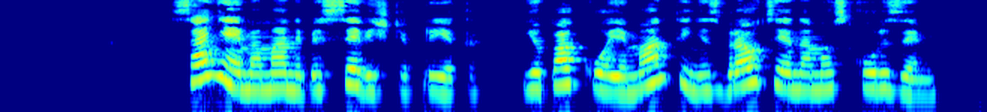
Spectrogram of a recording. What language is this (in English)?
Latvian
